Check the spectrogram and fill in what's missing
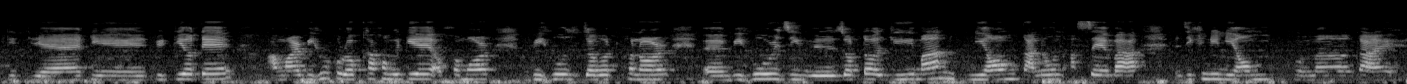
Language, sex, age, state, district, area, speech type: Assamese, female, 45-60, Assam, Tinsukia, rural, spontaneous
